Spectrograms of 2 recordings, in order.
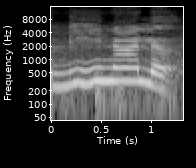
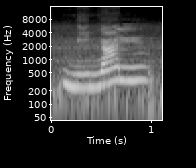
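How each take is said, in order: First: The word ends with a bouncing release. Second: The word ends smoothly without a bounce. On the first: The speaker calls it wrong. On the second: The speaker calls it right.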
